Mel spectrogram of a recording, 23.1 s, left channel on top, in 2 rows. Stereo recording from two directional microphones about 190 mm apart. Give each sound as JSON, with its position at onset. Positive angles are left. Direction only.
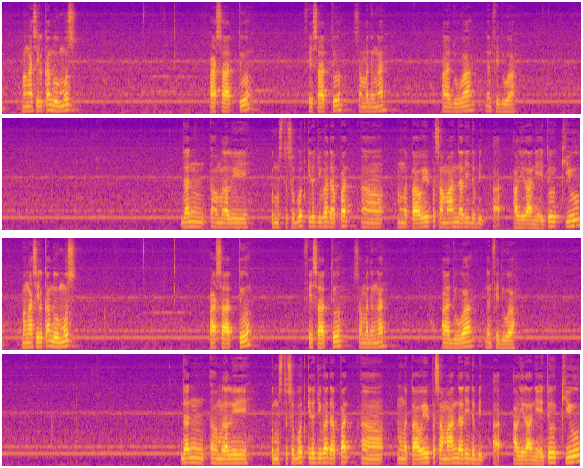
{"t": 0.3, "sound": "speech", "side_deg": -30}
{"t": 4.1, "sound": "speech", "side_deg": -30}
{"t": 6.1, "sound": "speech", "side_deg": -30}
{"t": 8.8, "sound": "speech", "side_deg": -30}
{"t": 15.2, "sound": "speech", "side_deg": -35}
